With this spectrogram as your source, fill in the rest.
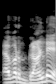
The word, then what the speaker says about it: Evergrande: इसका सही pronunciation एवरग्रांडे है, लेकिन अपनी सुविधा के लिए मैं इसे एवरग्रांडे प्रोनाउंस कर रहा हूं।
